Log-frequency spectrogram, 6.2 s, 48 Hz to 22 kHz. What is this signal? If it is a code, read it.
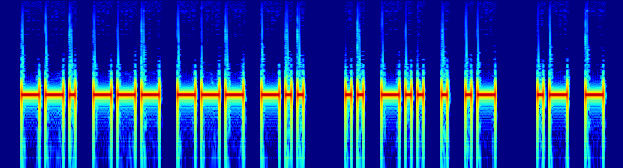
Morse code, heard as a keyed tone, about 20 wpm, 700 Hz. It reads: GOOD IDEA AT
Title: Sets of 9 Words - 20wpm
